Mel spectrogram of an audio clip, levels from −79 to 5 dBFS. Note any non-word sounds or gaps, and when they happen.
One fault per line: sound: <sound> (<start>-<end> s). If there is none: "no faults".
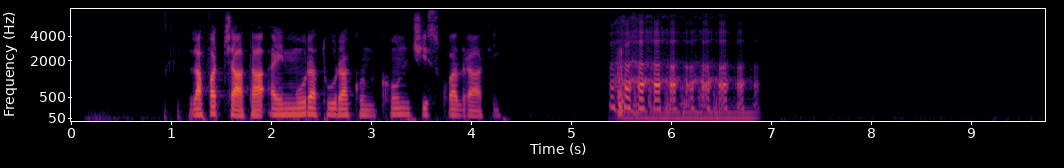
sound: laugh (5.4-6.9 s)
